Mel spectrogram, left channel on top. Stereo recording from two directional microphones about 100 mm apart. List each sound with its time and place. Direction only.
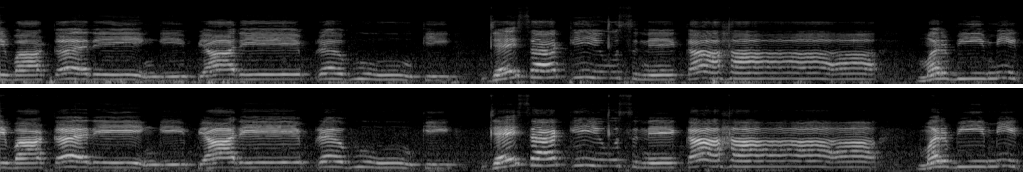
0.0 s mantra: 15° left (ahead or behind)
4.9 s a woman's voice: 15° left (ahead or behind)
